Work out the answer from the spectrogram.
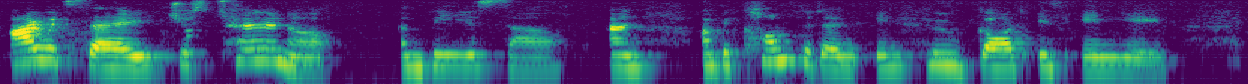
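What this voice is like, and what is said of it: Northern English Sheffield accent. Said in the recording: “I come from Sheffield and people think that my northern accent's really novel”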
